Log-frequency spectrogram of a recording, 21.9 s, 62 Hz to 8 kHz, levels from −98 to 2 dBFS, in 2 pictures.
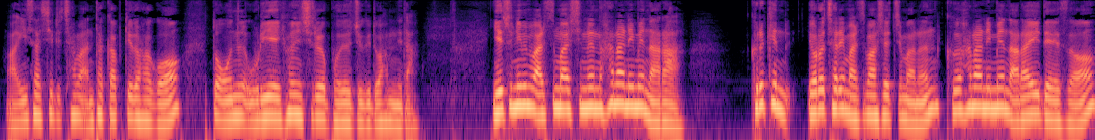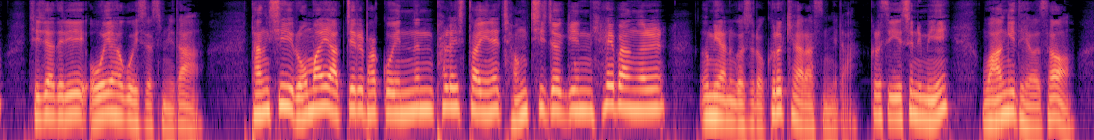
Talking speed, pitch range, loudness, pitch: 365 characters per minute, 120-180 Hz, -20 LUFS, 145 Hz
